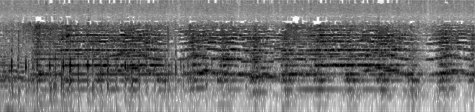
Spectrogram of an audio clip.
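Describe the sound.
Rapid hoofbeats of a horse galloping away pound in a quick, continuous clip-clop rhythm, loud and steady throughout with no voices.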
